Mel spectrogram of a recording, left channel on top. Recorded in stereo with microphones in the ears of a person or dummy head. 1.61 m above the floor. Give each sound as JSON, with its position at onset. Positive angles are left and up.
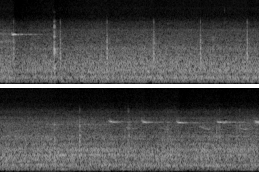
{"t": 0.5, "sound": "tapping", "side_deg": 65}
